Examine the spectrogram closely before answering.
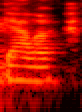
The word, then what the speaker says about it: Gallo: Irene Gallo. I can never remember how to pronounce the last name, so I was aware. Yeah, it's like the wine, Gallo wine.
